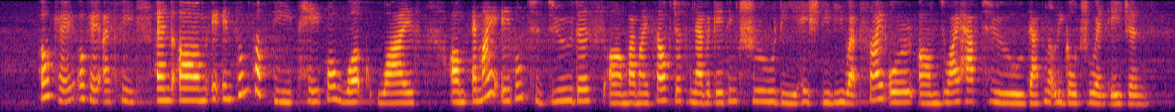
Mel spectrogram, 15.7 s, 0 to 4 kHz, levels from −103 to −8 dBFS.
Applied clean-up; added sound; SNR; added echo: none; none; none; none.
